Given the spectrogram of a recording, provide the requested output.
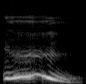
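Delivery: rising savoring hums; imitating slurping diners. Echoing the people on screen drinking happily. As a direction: hum like the contented diners. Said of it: "you can hear people say".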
